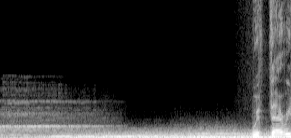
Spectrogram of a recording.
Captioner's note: low humming sounds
